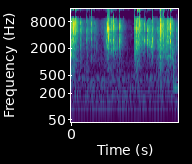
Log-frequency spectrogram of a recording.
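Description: Plastic gummy candy packaging crinkling as the bag is pulled open and handled, a run of short crackles.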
